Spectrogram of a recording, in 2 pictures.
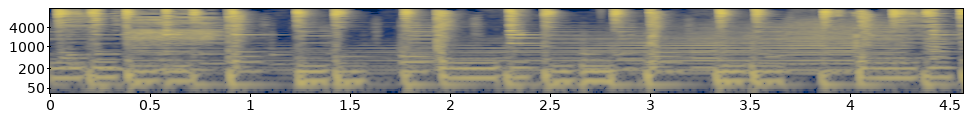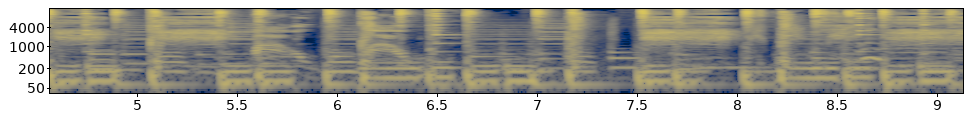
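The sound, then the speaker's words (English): Repeated duck-call quacks ring out in quick bursts over loud, driving rhythmic music, with a brief excited voice exclaiming near the start. “Can you give me a duck call? I can give you a duck call. Let's get some ducks in here.”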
